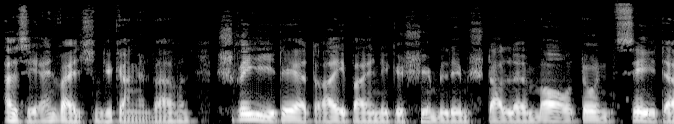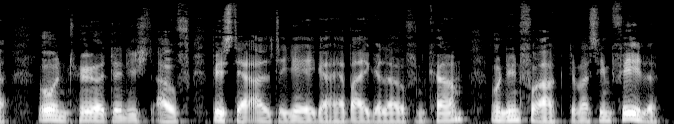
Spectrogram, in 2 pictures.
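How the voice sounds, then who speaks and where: A man reading a fairy tale aloud in a calm, measured storytelling manner. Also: deep voice, no room sound, studio quality.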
